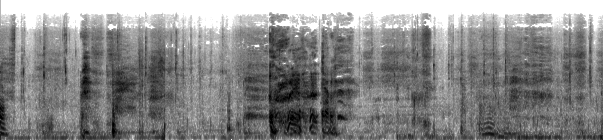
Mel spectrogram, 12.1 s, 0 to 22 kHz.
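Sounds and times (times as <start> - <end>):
drawn-out vocal noise: 4.9 - 12.0
man clearing his throat: 5.3 - 7.1
man coughing: 5.3 - 7.1.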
